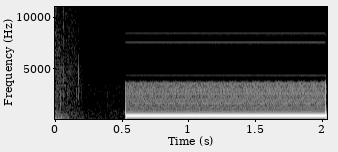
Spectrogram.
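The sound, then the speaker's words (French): Telephone ringing tone during a call: a single steady, unbroken mid-pitched tone of about a second and a half, heard alone with no voices. “Vous pouvez l'entendre, ça sonne.”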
